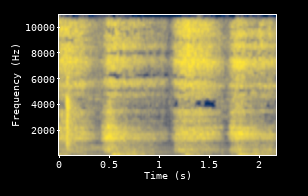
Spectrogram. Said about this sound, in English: Am I hearing you breathing, or am I hearing something else? You're probably hearing me breathing. A little raspy, wheezy.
